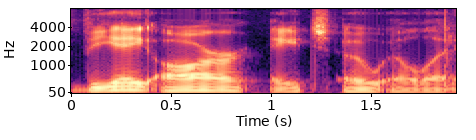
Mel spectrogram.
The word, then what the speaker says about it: Varhola: Andreas Varhola Jr. Varhola, Varhola. Varahola? It's Varhola.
